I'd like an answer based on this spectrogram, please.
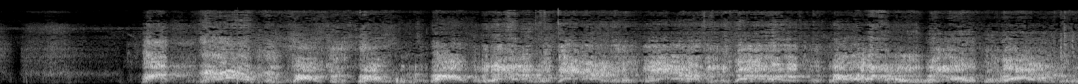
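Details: Two wild Royal Bengal tigers fighting in Nagarahole National Park tiger reserve, Karnataka, India: after a quiet opening, harsh, loud roars and snarling growls burst out and continue in rough overlapping pulses, roughly one to two per second.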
